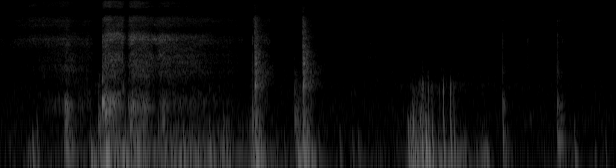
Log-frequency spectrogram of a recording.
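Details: Sleeping dog snoring: irregular snorting, rattling breaths with short nasal snorts between quieter pauses.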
